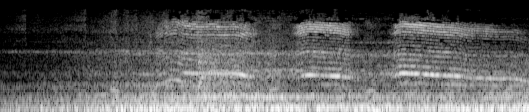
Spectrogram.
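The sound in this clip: A young child crying in her room upstairs, with several shrill, high wailing bursts rising and falling over a steady low droning background.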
